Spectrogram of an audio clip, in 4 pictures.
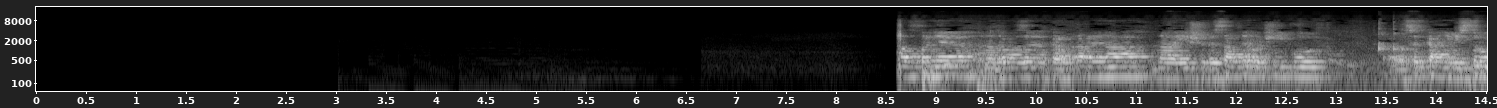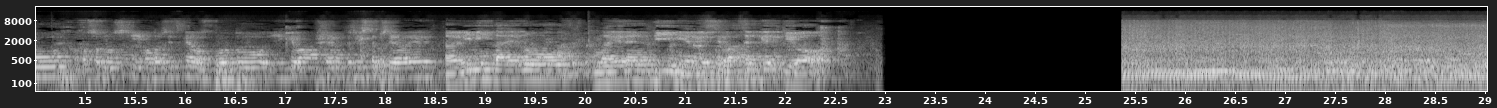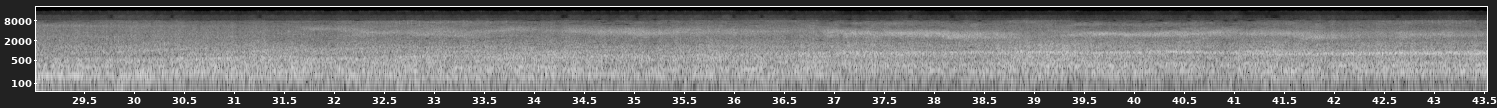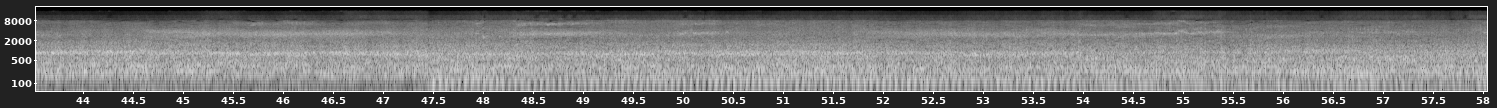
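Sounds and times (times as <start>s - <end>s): go-kart motors revving: 25.4s - 58.0s.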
